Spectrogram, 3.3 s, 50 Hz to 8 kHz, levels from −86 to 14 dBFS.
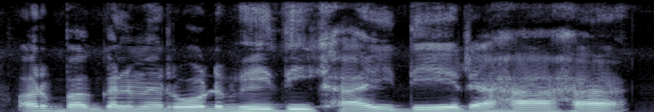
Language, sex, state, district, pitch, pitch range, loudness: Hindi, male, Jharkhand, Palamu, 145 Hz, 135-150 Hz, -13 LUFS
